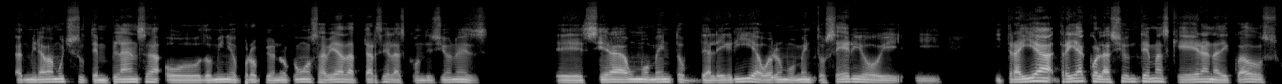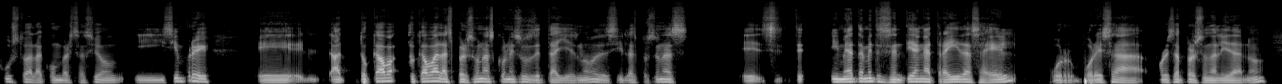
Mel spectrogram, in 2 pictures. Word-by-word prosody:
admiraba 110 +2 +1
mucho 125 0 +1
su 110 - -5
templanza 115 +4 +1
o 100 -1 0
dominio 105 +2 +2
propio, 100 -1 -3
¿no?, 100 +3 -1
cómo 120 +4 -1
sabía 110 +2 +1
adaptarse 110 +1 -2
a - - -1
las 100 -2 -4
condiciones, 100 +1 -3 0.6
eh, 95 -1 0
si 115 - 0
era 115 0 +4
un 120 +1 +3
momento 115 -1 +2
de 100 - -5
alegría 110 +6 +1
o 105 - +1
era 105 - +1
un 110 - +3
momento 105 0 -1
serio, 115 -2 +1
eh, 95 -2 -3 0.2
y 90 -2 -8 0.5
y 105 - -7
traía 140 +6 +5
traía 140 +3 +3
colación 135 0 0
temas 135 -1 +1
que 110 0 -2
eran 120 0 +3
adecuados 110 +2 -1
justo 120 -2 -7
a - - -2
la 100 0 -4
conversación, 100 +1 -6
y 100 0 -4
siempre, 140 -1 +1 0.5
eh, 100 0 -1 0.2
a - - +2 0.2
tocaba 145 +2 +4
tocaba 140 +2 +3
a - - +7
las 125 -3 +3
personas 125 +3 +1
con 115 +1 -2
esos 120 -2 -2
detalles, 95 -1 -3
¿no? 105 +4 -2
Es 110 - -2
decir, 105 +2 -6
las 100 -1 -5
personas, 115 +3 -2 0.5
eh, - - -3
se - - -3
t - - -4 0.2
inmediatamente 130 +3 +4
se 115 - -1
sentían 130 +4 +3
atraídas 115 0 +3
a 100 - -2
él, 120 - +1 0.3
por 95 -1 -5
por 100 - +4
esa 100 -3 0
por 110 - -2
esa 115 +1 0
personalidad, 95 -4 0
¿no?, 110 - -4
110 Hz, 170 wpm, -23 LUFS, 100-120 Hz, 0.6 s, a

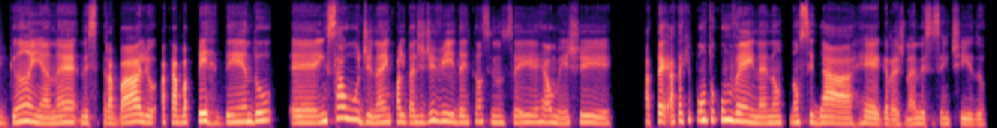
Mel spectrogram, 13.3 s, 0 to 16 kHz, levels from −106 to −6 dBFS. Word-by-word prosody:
ganha, 180 0 +1
né, 185 +3 +1
nesse 175 -1 -5
trabalho, 180 +3 +3
acaba 190 0 +1
perdendo, 205 +4 +2 0.2
eh, 180 0 0
em 220 +4 +4
saúde, 275 - +2
né, 180 +2 0
em 195 - +1
qualidade 185 -2 -3
de 235 +7 0
vida. 215 -4 0
Então, 185 +2 -4
assim, 205 -2 -7
não 185 0 -3
sei 190 +2 -5
realmente, 180 -2 -4 0.4
até 220 -2 +2
até 225 +5 +1
que 245 - -6
ponto 250 +1 +2
convém, 230 -7 +4
né, 170 0 -2
não 175 +1 -3
não 190 +1 -2
se 205 +1 -1
dar 165 -2 +1
regras, 150 -2 -4
né, 135 +2 -7
nesse 155 +1 -5
sentido. 145 -3 -7
185 Hz, 150 wpm, -23 LUFS, 170-205 Hz, 0.4 s, em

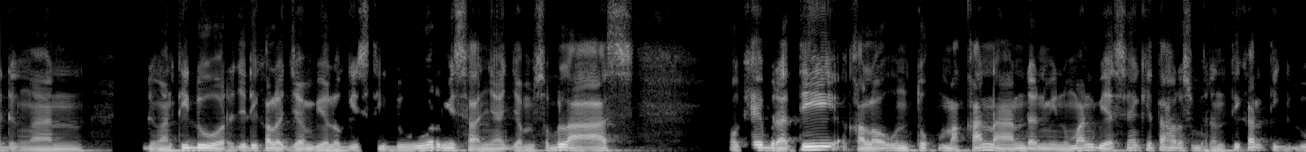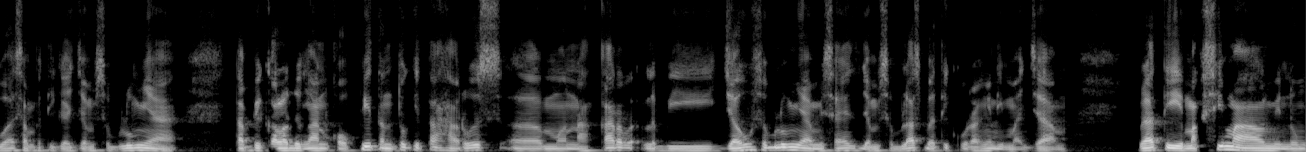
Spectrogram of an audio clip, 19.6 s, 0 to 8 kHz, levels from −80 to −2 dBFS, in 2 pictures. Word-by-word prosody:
dengan 95 +1 -4 0.4
dengan 100 -2 -2
tidur. 120 0 +4
Jadi 100 +6 +1
kalau 110 -3 +1
jam 100 0 +1
biologis 100 0 -1
tidur 105 +6 +1
misalnya 105 -5 0
jam 100 -1 -3
11.00, 105 -1 0 0.7
oke - - -3
berarti 150 +9 +4
kalau 110 -1 +1
untuk 110 +1 -2
makanan 110 +1 0
dan 105 - +1
minuman 105 +6 0
biasanya 110 +4 -1
kita 135 - -4
harus 120 -2 -3
berhenti 100 -2 -4
kan 135 -1 -1
tig 100 +2 -7
2 105 0 -3
sampai 100 +1 -5
3 95 -1 -5
jam 95 0 -5
sebelumnya, 100 -1 0 0.4
tapi - - 0
kalau 110 0 +4
dengan 110 -1 +3
kopi 100 +10 0
tentu 110 +4 0
kita 145 - -4
harus, 120 +4 -1
eee, 100 -1 -3
menakar 100 +5 -1 0.2
lebih 100 0 -2
jauh 110 +6 +3
sebelumnya, 130 -2 +3
misalnya 110 +3 -2
jam 95 -2 -2
11.00 100 +6 -2
berarti - - -4
kurangi 100 0 -3
5 90 -3 -5
jam. 90 -2 -4 0.6
Berarti 115 -2 +6
maksimal 115 -2 +4
minum 100 -1 0
105 Hz, 155 wpm, -23 LUFS, 100-115 Hz, 0.7 s, Berarti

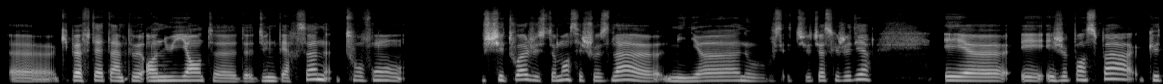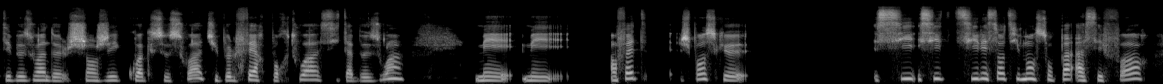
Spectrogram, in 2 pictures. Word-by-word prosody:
heu, 75 0 -5
qui - - +2
peuvent 180 -2 +3
être 180 -2 -1
un 170 -1 +1
peu 175 +1 -4
ennuyantes, 185 +1 0
heu, 145 -2 -4
de 145 +2 -8
d'une 165 +3 -4
personne 225 +10 -1
trouveront 195 -1 -4 0.8
chez 200 - +10
toi 220 +5 0
justement, 190 +2 -2
ces 190 -2 -2
choses-là, 180 -1 0
heu, - - -10
mignonnes 175 +4 -3
ou 155 -2 -14
c - - -4
tu 165 - 0
tu 185 - -1
vois - - -1
ce - - +2
que 190 - -7
je 190 - +1
veux - - -5
dire? 230 +2 -1 0.8
Et 185 -1 +3
heu, 170 -1 +1 0.2
et 180 +1 -1
et - - -1
je 185 +1 +3
pense 200 +2 +1
pas 250 -2 0 0.2
que - - -3
tu 195 0 -6
aies - - -5
besoin 190 +1 -3
de 170 -2 -7
changer 180 -1 +5
quoi 180 -1 -3
que 160 - -5
ce 170 - +5
soit. 145 -3 +2
Tu 190 - +2
peux 180 +1 -5
le 180 - -10
faire 200 +3 0
pour 170 - -9
toi 215 -1 -3
si 185 0 -4
tu 170 - -7
as - - -3
besoin, 210 - -4 0.7
mais 185 -1 0
mais 185 - -3 0.5
en 190 - -2
fait 265 +5 -2 0.3
je - - +10
pense 245 +1 +3
que 195 -3 -3 1.3
Si 260 0 +5
si 255 +3 +5
t 245 - -26
si 260 - +2
les 260 0 0
sentiments 255 0 0
sont 215 -2 +2
pas 235 +5 -1
assez 190 0 0
forts, 245 +7 -5
185 Hz, 190 wpm, -23 LUFS, 170-215 Hz, 1.3 s, chez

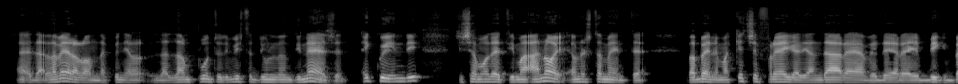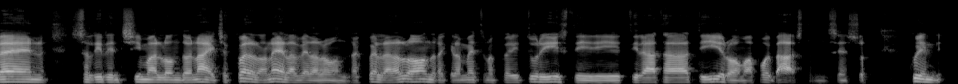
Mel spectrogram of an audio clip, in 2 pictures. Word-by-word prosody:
ehm, 105 -2 -5
da 100 0 -2
la 115 +3 -1
vera 145 -5 +4
Londra, 100 -3 -3
e - - -23
quindi 110 -2 -7
lo 95 0 -7
da 100 0 -7
da 110 +2 -3
un 110 0 -5
punto 120 -4 -5
di 110 - -6
vista 125 -1 -6
di 110 - -8
un 115 -1 -1
londinese. 115 +6 -1
E 155 0 -6
quindi 155 +3 0 0.3
ci 110 - -13
siamo 120 +1 0
detti: 115 -1 0
"Ma 115 0 +2
a 115 - +5
noi, 155 -2 +4
onestamente, 115 -5 -3 0.3
va 110 - 0
bene, 115 -2 +2
ma 105 0 -4
che 150 - -4
ce 140 -2 -2
frega 120 -3 +2
di 105 - -2
andare 105 0 +3
a 100 - 0
vedere 100 +1 0
il 100 -1 -1
Big 100 0 +1
Ben, 120 +1 +6 0.2
salire 110 0 -4
in 105 - -4
cima 115 -1 0
al - - +2
London 105 +1 0
Eye" 120 -1 +6
cioè 105 - -10
quella 140 -3 +3
non 100 +4 -2
è 135 - +7
la 105 -2 +1
vera 100 -1 -2
Londra, 90 -2 -5
quella 115 -5 -2
è - - +2
la - - +3
Londra 125 -5 +1
che - - -15
la 100 - -4
mettono 100 -2 -7
per 105 +1 -10
i 105 - -7
turisti, 100 -6 -1
tirata 105 0 +2
a 105 - +1
tiro, 115 -3 0
ma 90 0 -2
poi - - -5
basta, - - 0
nel 85 -1 -25
senso. 90 +1 -12 0.4
Quindi 120 -8 -1
110 Hz, 220 wpm, -26 LUFS, 100-120 Hz, 0.4 s, è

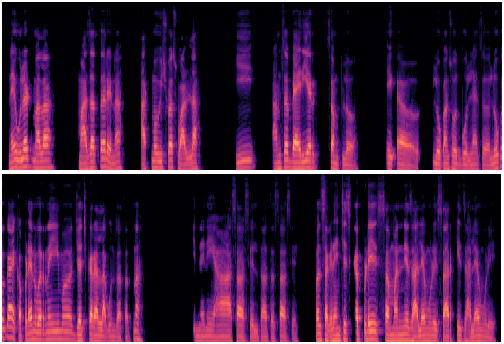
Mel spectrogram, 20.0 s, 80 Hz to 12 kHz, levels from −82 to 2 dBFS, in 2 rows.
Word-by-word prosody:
नाही. 135 +4 +2
उलट 160 +2 +3
मला 145 +1 +3 0.6
माझा 120 +4 +3
तर 165 0 +5
आहे 130 - +3
ना, 130 +3 -2 0.5
आत्मविश्वास 140 +5 -1
वाढला, 110 +3 +1
की 140 +3 -9 0.4
आमचं 135 +3 +1
बॅरियर 135 +2 +5 0.3
संपलं. 105 -6 -2 0.6
ए, 120 -1 -2
अ, 100 -3 0 0.4
लोकांसोबत 115 -1 -2
बोलण्याचं. 105 -1 -5
लोकं 135 +10 -1
काय 195 0 +5
कपड्यांवरनंही 150 +2 +2
मग 155 0 0
जज 125 -1 +2
करायला 120 -2 +5
लागून 110 0 -2
जातात 95 -2 -4
ना, 160 0 -1 1.1
की - - -11
नाही, 110 -1 -5
नाही 115 -1 -5
हा 110 0 -1
असा 105 +1 0
असेल, 105 0 -6
तर - - -4
हा 100 - 0
तसा 100 +2 -3
असेल. 100 0 -10 0.4
पण 140 0 +3
सगळ्यांचेच 120 +4 +2
कपडे 150 +2 +4
सामान्य 125 -3 +2
झाल्यामुळे 120 0 +2
सारखे 110 +1 0
झाल्यामुळे 110 -3 -3
120 Hz, 130 wpm, -25 LUFS, 110-140 Hz, 1.1 s, तर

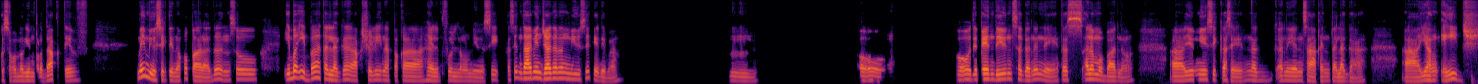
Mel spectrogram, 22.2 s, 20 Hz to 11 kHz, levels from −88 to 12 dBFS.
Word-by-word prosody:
gusto 120 - -2
ko - - -4
maging 125 -1 -3
productive, 125 +2 -2 0.9
may 225 - +7
music 140 -5 +2
din 125 -1 -1
ako 175 - -5
para 115 -5 +1
dun. 155 -4 -1
So 155 0 -3 0.4
iba-iba 195 +1 +2
talaga 145 -2 +1
actually 145 +2 -4
napaka-helpful 125 0 -3
ng 115 -1 -7
music 110 +7 -4
kasi 145 +7 -5
ang - - -4
daming 185 0 +7
genre 180 +1 +7
ng 185 -2 0
music 165 +5 -4
eh, - - 0
'di 105 - -4
ba? 100 +3 -11 1.7
Mm. 115 -3 -10 1.6
Oo. 125 -2 -1 1.0
Oo, 145 +2 +1
depende 160 +1 +5
yun 170 +1 0
sa 160 -2 0
ganun 150 +3 -1
eh, 115 -1 -4
tas 145 -1 +6
alam 155 0 +3
mo 140 - 0
ba 120 -1 +1
'no, 115 +1 -9 0.6
ah, 125 0 +2
yung 145 +4 -2
music 150 -1 -1
kasi 115 -5 -1
nag-ano 130 +1 -7
'yan 125 0 -1
sa 115 -3 +2
akin 115 +1 -8
talaga, 110 -2 -4 0.6
ah, 110 -1 +1
young 135 +3 +2
age, 135 +1 +2
130 Hz, 140 wpm, -25 LUFS, 120-155 Hz, 1.7 s, may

